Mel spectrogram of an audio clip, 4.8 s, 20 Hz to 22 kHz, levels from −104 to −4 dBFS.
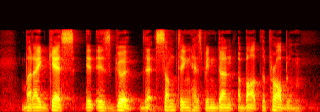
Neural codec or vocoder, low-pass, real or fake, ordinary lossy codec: none; 7.2 kHz; real; none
